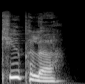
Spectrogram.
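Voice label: "cupola", British English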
